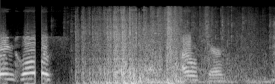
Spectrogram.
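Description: An explosion booms nearby.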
